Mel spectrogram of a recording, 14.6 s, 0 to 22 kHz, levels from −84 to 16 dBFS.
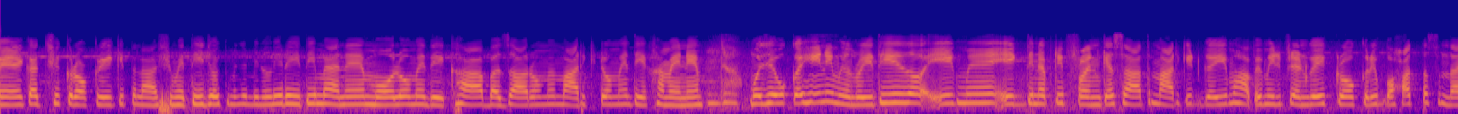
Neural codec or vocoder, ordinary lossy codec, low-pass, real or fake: none; none; 7.2 kHz; real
